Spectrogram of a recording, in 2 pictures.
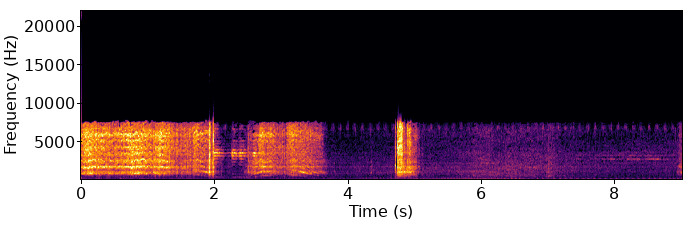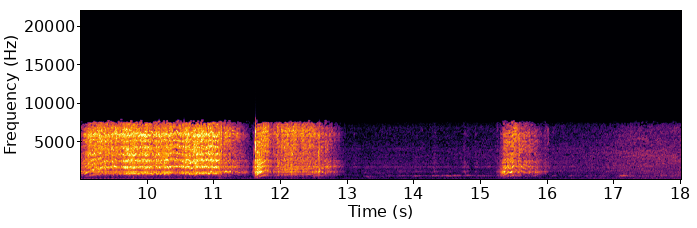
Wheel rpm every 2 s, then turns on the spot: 190, 70, 20, 0, 70, 160, 70, 20, 10.
4-6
